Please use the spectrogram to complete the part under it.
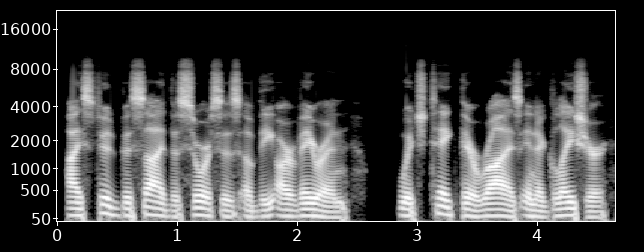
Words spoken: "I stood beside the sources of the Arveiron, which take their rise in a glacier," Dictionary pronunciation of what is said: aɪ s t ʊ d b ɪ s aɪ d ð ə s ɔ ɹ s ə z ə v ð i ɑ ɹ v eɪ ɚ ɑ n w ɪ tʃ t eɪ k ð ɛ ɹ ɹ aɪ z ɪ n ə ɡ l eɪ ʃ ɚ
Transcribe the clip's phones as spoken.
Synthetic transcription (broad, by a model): aɪ s t ʊ d b ɪ s aɪ d ð ə s ɔ ɹ s ə z ə v ð i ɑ ɹ v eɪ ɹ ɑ n w ɪ tʃ t eɪ k ð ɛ ɹ ɹ aɪ z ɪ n ə ɡ l eɪ ʃ ɚ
